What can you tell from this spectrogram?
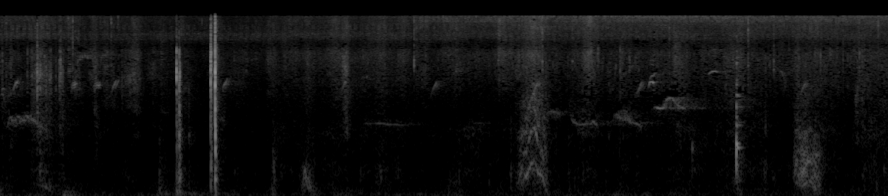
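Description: Handling noises in grass: a couple of sharp clicks and short rustles as a soft cooler bag is moved and set down, with faint bird chirps.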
